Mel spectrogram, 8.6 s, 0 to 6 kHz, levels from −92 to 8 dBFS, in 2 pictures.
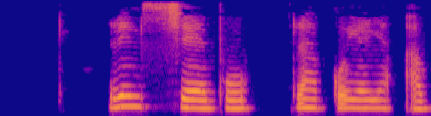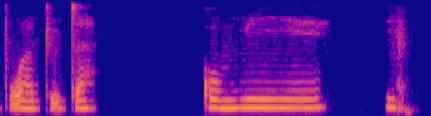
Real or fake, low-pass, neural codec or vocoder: real; 5.4 kHz; none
